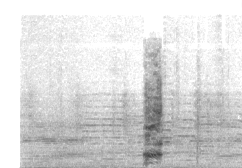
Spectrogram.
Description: went to the bar last night . here is a video of the hiccups after drinking. !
